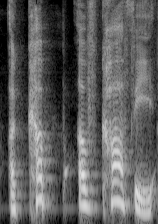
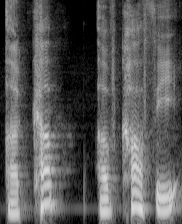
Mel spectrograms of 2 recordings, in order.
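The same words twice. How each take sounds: First: The phrase is said at a fast pace. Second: The phrase is said at a slower pace.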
